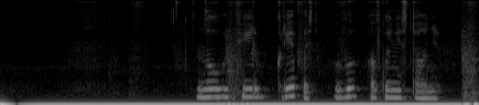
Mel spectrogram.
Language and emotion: Russian, sad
